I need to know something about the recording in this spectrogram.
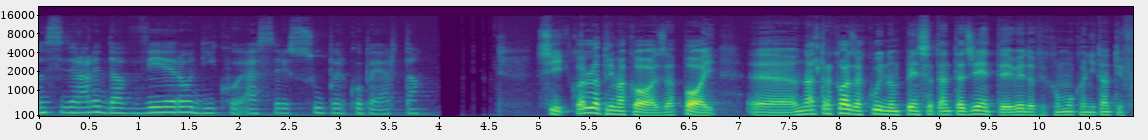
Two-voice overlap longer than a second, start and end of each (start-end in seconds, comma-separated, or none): none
